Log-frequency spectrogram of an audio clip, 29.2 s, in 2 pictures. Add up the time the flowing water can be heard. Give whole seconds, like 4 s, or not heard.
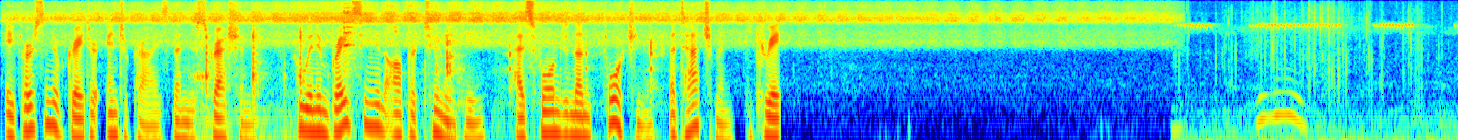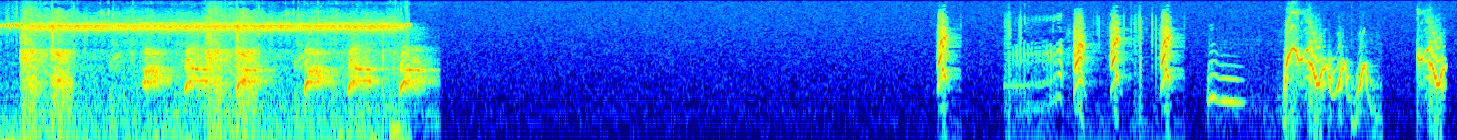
not heard.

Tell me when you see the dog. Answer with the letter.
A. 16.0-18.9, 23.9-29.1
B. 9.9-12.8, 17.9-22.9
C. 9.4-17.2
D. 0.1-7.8
A.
